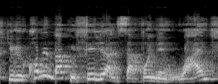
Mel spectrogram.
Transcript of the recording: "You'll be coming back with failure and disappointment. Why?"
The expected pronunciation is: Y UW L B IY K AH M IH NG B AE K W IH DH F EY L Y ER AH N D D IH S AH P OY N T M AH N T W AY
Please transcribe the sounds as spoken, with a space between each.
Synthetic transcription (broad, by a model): Y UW B IY K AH M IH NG B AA K W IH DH F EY L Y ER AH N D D S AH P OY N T AH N W AY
